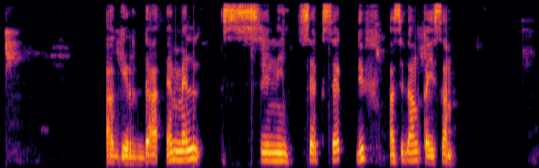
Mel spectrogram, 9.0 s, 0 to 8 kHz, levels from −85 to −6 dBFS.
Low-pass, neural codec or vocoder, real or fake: 7.2 kHz; codec, 16 kHz, 4 kbps, FreqCodec, larger model; fake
